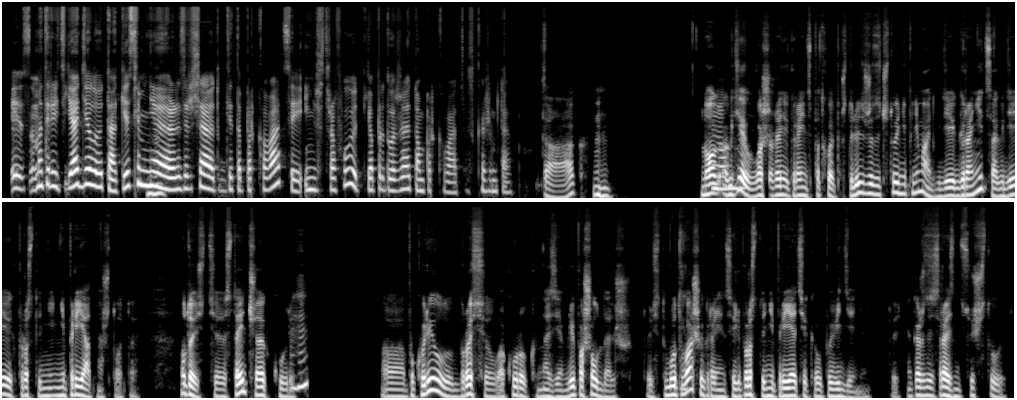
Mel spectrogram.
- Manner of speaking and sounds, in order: none
- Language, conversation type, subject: Russian, unstructured, Что делать, если кто-то постоянно нарушает твои границы?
